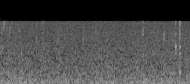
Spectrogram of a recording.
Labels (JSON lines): {"label": "ambient", "recorder": "HydroMoth"}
